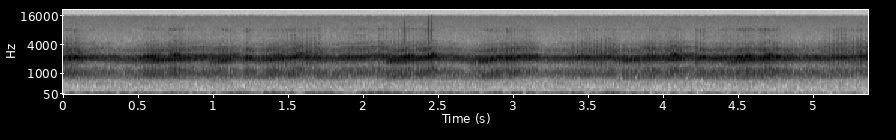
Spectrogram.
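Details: Frogs massed in a spring wetland behind a home, recorded live without looping: a constant buzzing, trilled croaking chorus, unbroken, with a brief sharp click near the middle.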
